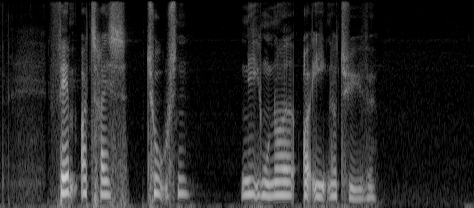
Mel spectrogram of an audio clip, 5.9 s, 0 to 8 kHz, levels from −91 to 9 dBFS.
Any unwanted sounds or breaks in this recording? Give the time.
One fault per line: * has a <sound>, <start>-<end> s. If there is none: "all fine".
all fine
